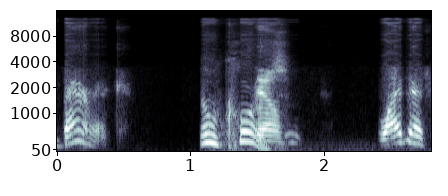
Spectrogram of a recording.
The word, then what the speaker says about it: Barack: And by the way, he he pronounced his name Baric.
